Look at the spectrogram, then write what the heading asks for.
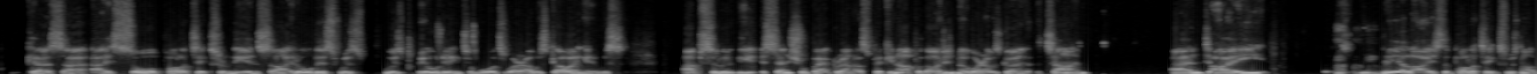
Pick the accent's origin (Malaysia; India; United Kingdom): United Kingdom; East Midlands of England; I was born in the East Midlands of England in 1952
